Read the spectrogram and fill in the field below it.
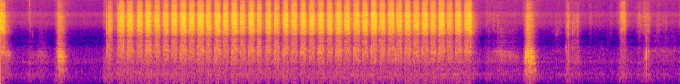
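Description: Hand sanding on wood: a steady run of quick, rhythmic rasping strokes for several seconds, close and loud, then a few isolated scrapes.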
